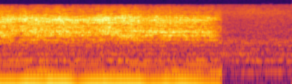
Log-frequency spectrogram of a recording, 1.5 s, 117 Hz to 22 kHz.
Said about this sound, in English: And with a horrible simultaneous click, 1,000 wings are open. And with a bone-rattling buzz, thousands of these chitterers take flight all around you, buffeting against the car.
